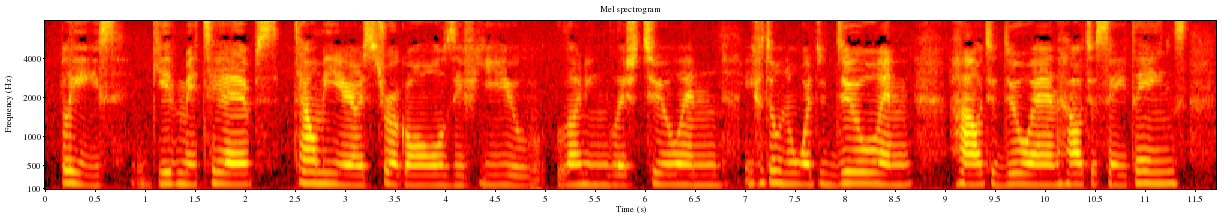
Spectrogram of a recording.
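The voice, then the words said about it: Non-native English accent. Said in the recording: “your accent's so cute ... I have an accent, it's normal. English is my second language”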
